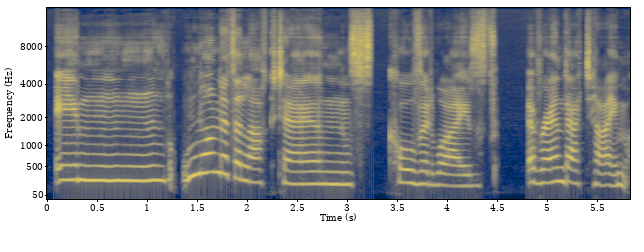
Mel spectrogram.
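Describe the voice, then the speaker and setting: An Irish woman in her late twenties, a guest in an interview, talking in a chatty way full of "like" and quick asides. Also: mid-range voice, clear, resonant tone, no room sound, studio quality. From Ireland. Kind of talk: conversational interview.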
